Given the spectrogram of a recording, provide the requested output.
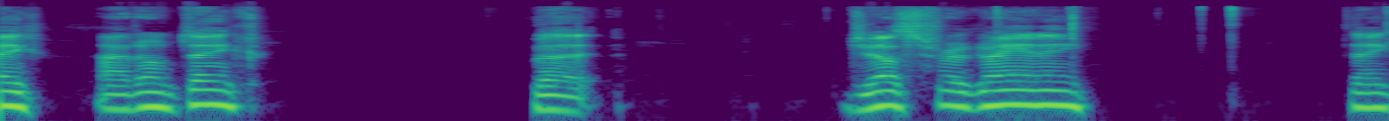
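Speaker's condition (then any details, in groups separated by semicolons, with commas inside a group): ALS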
